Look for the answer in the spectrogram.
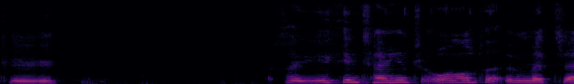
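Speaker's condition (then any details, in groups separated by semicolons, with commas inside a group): Cerebral palsy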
